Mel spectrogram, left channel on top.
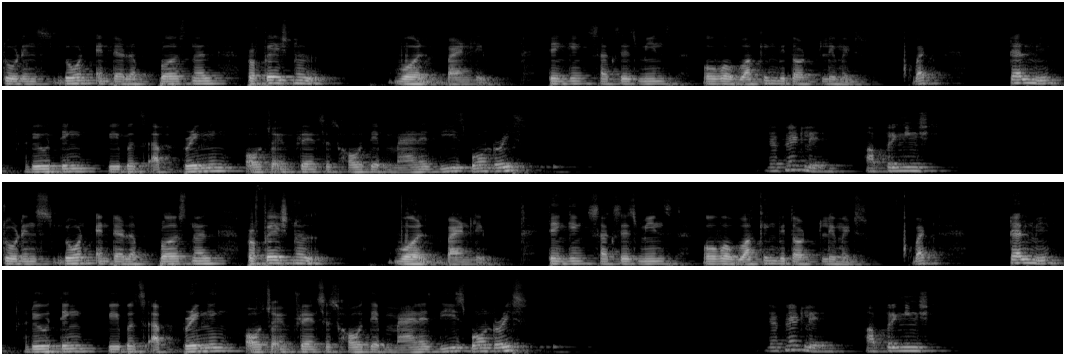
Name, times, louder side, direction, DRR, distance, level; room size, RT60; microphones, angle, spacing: voice 1, 0.0-2.1 2.5-3.2 3.9-4.8 5.5-6.7 7.0-8.5 9.1-9.2 10.1-10.5 10.8-15.8, right 1 dB, 80° right, 3 dB, 1.4 m, -29 dB
voice 2, 18.2-18.9 19.3-19.9, right 1 dB, 5° left, -1 dB, 3.0 m, -34 dB
21.5 x 11.0 x 3.1 m, 0.41 s
head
